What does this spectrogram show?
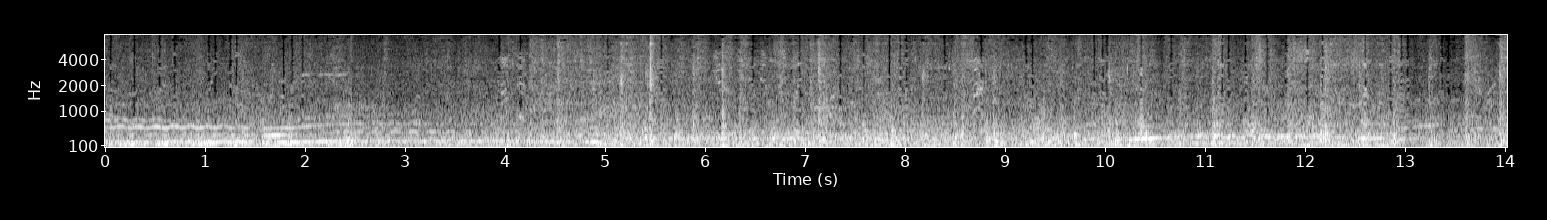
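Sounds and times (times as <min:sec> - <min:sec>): train wheels on rails: 0:00.0 - 0:14.0
wheels clicking over rail joints: 0:00.0 - 0:14.0.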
